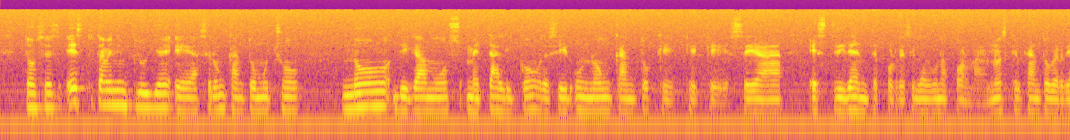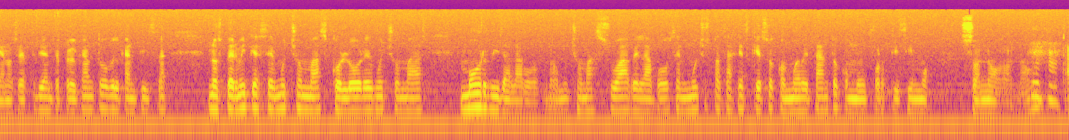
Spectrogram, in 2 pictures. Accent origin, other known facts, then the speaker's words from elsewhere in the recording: Mexico City, Mexico; Yo soy del México, del DF, exactamente.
